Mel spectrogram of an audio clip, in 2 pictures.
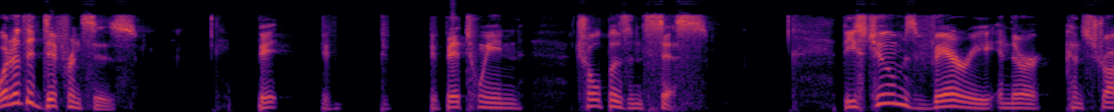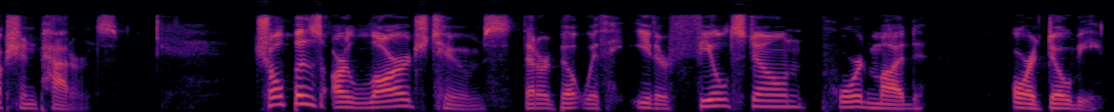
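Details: Real stuttering with word repetitions in an adult man who states he is a person who stutters, heard during a lecture he is giving.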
